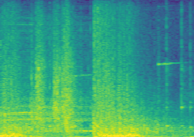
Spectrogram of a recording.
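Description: Bursts of gunfire from a weapon in the Half-Life video game, two loud, dense volleys about a second apart with rattling decay, no talk.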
